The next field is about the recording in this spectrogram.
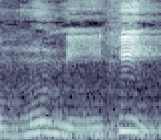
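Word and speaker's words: मुनिः: फिर देखो मुनि, उसके पीछे विसर्ग लगा है, तो उसको हम, उसका उच्चारण मुनि ही, पीछे ई की मात्रा है तो उसका उच्चारण जो है वो भी हम ही से करेंगे। यहाँ ह नहीं लगाएंगे, ही लगाएंगे। तो मुनि ही बोलेंगे ऐसे, लेकिन लिखेंगे पीछे विसर्ग लगा के।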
